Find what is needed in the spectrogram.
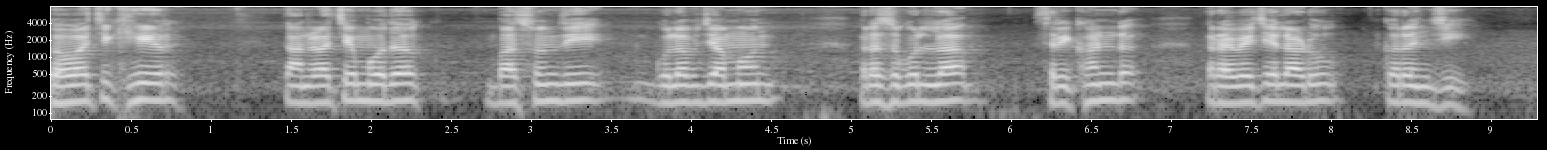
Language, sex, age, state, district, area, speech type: Marathi, male, 60+, Maharashtra, Osmanabad, rural, spontaneous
